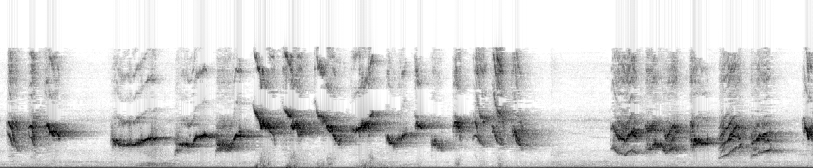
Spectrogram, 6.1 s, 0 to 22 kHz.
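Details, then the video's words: Young double-collared seedeater, five months old, in captivity, singing a dense run of high, rapid twittering and warbled notes in quick bursts, with a steady low electrical hum behind. "FILHOTE DE COLEIRO AVAX 5 MESES DE VIDA"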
